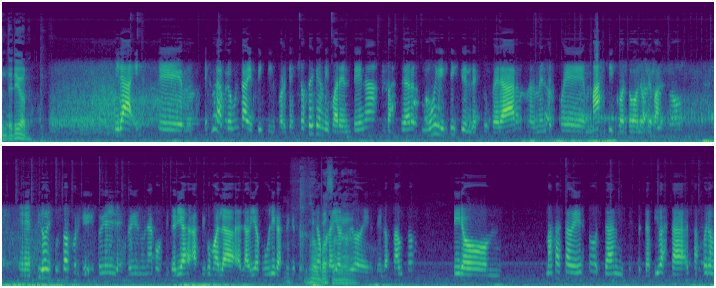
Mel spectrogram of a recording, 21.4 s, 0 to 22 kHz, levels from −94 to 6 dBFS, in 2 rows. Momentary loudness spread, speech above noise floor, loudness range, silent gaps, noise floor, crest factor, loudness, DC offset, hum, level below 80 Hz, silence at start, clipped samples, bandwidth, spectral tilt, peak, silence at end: 16 LU; 24 dB; 5 LU; none; -48 dBFS; 22 dB; -24 LUFS; under 0.1%; none; -36 dBFS; 0 s; under 0.1%; 11.5 kHz; -4.5 dB/octave; -2 dBFS; 0 s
